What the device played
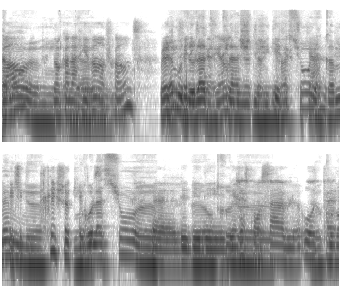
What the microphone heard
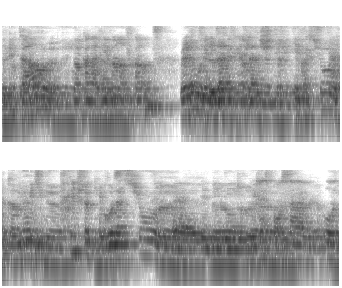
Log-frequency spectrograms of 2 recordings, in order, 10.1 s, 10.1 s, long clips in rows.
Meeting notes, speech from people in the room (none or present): none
